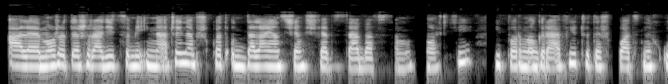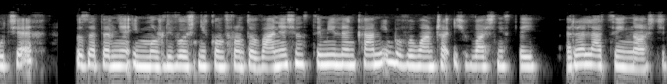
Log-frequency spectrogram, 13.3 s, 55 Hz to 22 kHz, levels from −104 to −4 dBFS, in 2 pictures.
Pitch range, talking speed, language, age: 190-225 Hz, 160 wpm, Polish, 20-39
